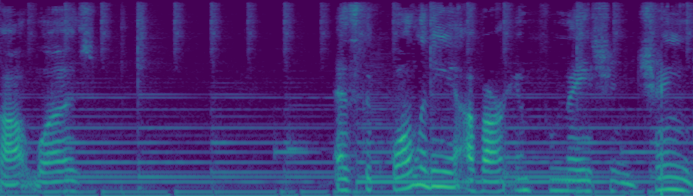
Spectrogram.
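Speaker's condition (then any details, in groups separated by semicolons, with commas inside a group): Cerebral palsy; stiff muscles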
